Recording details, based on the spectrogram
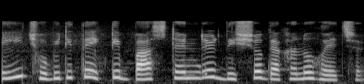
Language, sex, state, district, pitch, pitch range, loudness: Bengali, female, Assam, Kamrup Metropolitan, 280 Hz, 250-310 Hz, -17 LUFS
